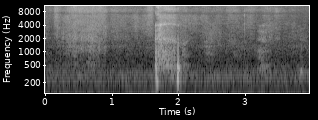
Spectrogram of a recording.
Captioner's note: laughs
